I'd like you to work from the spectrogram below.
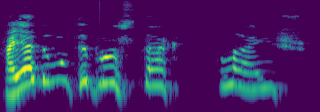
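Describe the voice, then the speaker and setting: A man's voice: very high voice, measured pace, pitched above the performer's own voice. A man voicing a naive, curious little male kitten in a storybook reading, earnest and puzzled. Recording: dull lo-fi recording.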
